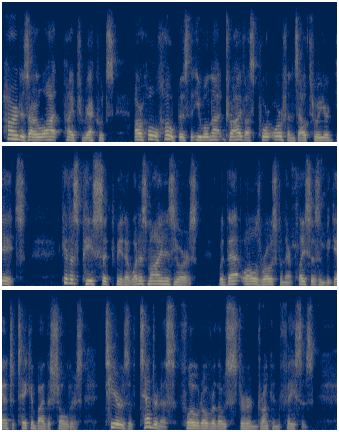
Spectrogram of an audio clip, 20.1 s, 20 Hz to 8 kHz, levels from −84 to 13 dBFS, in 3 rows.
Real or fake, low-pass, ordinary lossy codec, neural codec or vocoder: fake; 7.2 kHz; Opus, 32 kbps; vocoder, 44.1 kHz, 128 mel bands, Pupu-Vocoder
